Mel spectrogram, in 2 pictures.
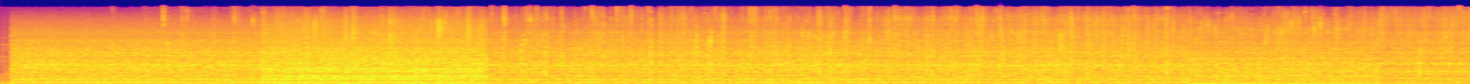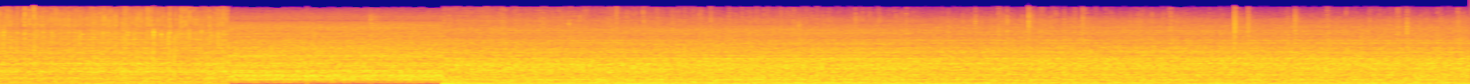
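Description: Pieces of gaper clam frying in oil in a nonstick pan, a steady sizzle with many fine crackles, louder for a couple of seconds near the start.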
